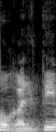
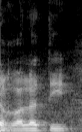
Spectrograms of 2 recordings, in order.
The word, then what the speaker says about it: غلطی: درست تلفظ یہ ہے۔ غلطی، ہم اس کو غلطی بولتے ہیں، حالانکہ ہے غلطی۔ صبر، ہم اس کو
